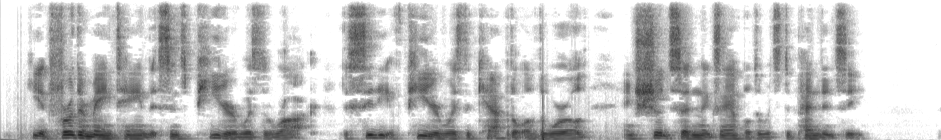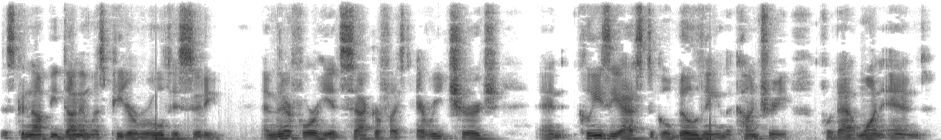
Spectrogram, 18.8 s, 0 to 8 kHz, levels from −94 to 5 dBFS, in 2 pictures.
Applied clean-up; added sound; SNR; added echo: none; Fireworks; 20 dB; none.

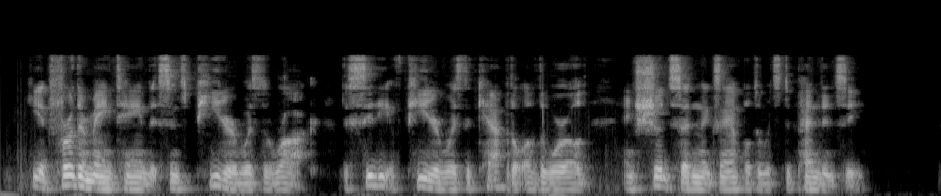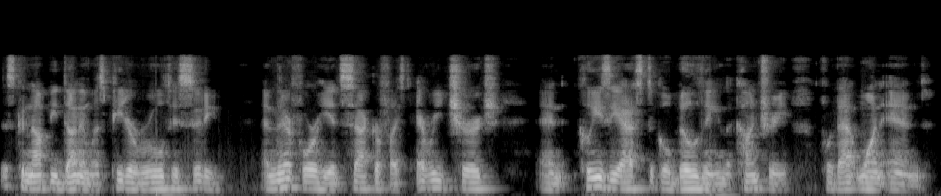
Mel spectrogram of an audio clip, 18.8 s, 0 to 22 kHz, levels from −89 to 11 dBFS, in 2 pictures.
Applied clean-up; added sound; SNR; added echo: neural separator model SepFormer DNS4.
